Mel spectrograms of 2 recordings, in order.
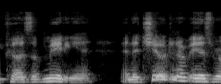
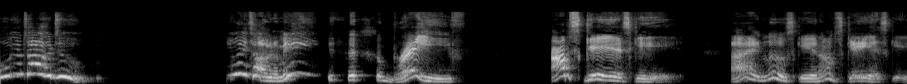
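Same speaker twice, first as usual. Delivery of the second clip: put-on disbelieving man's voice, higher pitch; 8 semitones higher than usual. Retelling Gideon answering the messenger: imitating Gideon looking around. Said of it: "he looking around like".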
